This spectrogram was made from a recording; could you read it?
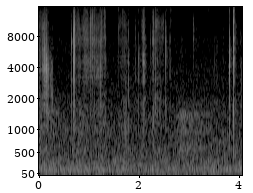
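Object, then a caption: Salt rock lamp. Fingers tap on a heavy Himalayan salt rock lamp, producing quiet, sharp, bright clicks similar to tapping rose quartz. The taps are scattered and irregular, each dying away almost instantly over a faint background hiss.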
